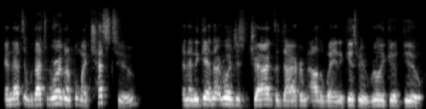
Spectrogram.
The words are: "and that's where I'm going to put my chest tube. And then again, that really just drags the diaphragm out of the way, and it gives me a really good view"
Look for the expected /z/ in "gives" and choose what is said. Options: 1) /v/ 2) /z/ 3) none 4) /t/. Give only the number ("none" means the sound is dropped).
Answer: 2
